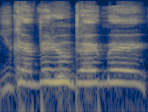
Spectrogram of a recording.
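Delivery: high, loud mock outrage of a rude stranger; angry stranger. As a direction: squawk it like an angry passerby caught on camera. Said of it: "people being like".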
